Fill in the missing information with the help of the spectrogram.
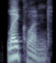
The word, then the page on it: Lakeland: American English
